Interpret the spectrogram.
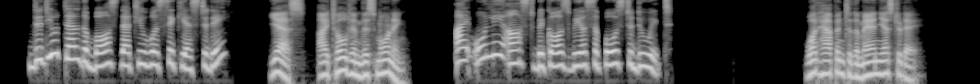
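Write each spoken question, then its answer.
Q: What happened to the man yesterday?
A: He was sick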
